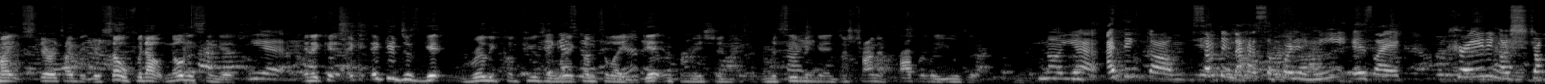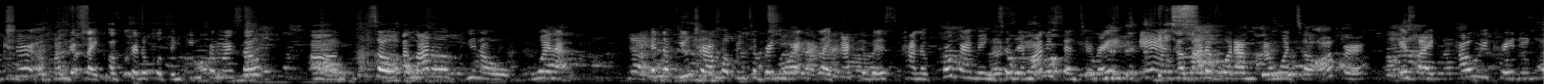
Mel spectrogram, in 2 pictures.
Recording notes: We are sharing the live recording from our 2022 Youth Symposium.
